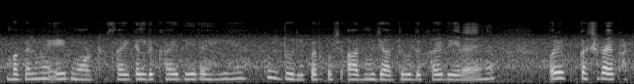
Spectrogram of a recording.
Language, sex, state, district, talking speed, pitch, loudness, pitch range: Hindi, male, Uttarakhand, Tehri Garhwal, 225 wpm, 240 Hz, -20 LUFS, 235-255 Hz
